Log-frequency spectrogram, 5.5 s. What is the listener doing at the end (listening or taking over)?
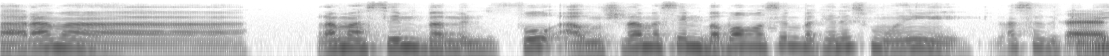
taking over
